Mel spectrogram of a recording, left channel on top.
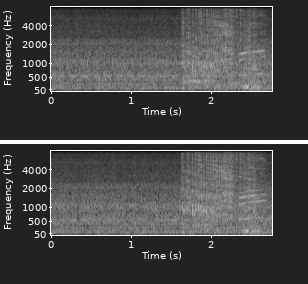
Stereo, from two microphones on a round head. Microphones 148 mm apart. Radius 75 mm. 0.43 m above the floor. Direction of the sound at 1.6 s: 60° right (ahead or behind).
